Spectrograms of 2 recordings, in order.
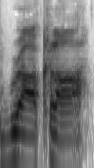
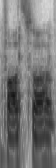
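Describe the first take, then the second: First: The name is said with an American pronunciation. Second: The name is said with a Polish-like pronunciation. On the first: "if you were American and you saw the city, you'd say Wrocław" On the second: "I think it's like Wrocław or something like that"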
